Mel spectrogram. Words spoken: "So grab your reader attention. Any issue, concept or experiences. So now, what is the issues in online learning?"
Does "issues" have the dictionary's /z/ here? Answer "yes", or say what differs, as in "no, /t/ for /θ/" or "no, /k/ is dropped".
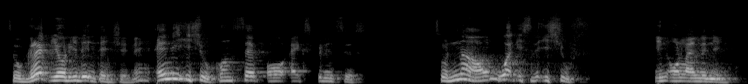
no, /s/ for /z/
